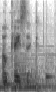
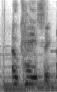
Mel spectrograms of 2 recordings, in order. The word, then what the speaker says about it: Ocasek: It was oddly produced by Rick Ocasek. Is that how you say his name? – I would say Ocasek. – Ocasek, I think that's right. I think you're right, yes.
